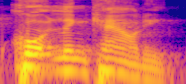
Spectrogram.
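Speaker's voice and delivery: ordinary talk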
